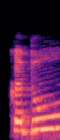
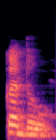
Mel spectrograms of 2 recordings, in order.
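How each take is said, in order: First: कदों with a nasal o, rising; कदों ending through the nose. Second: कदों with a plain o, falling; कदों with a bare o; no nasal. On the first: Teacher shows कदों with bindi, nasal o. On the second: Teacher shows कदों without bindi, plain o. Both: Shown as a demonstration. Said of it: "दोनों में फर्क पड़ रहा है".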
